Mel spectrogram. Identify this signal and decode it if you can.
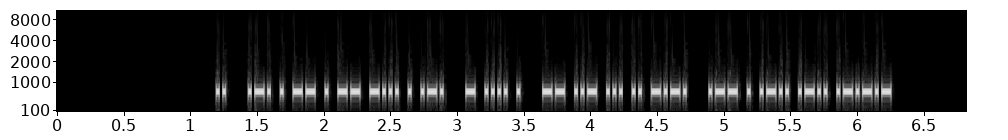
Morse code, heard as a keyed tone, about 51 wpm, 700 Hz. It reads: I REMEMBER THE MUSIC WELL.
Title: Sentences from Top 1000 Words - Review Part 1 - 50wpm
